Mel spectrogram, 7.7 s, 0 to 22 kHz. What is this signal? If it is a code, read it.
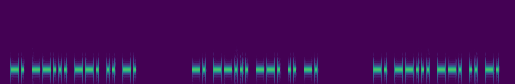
Morse code, heard as a keyed tone, about 31 wpm, 700 Hz. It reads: N7GIN N7GIN N7GIN
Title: USA Call Signs - 5 Characters - Repeated 3x - 30wpm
